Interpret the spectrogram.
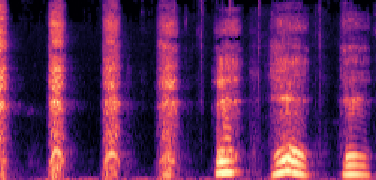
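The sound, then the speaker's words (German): A person imitates the quick, shallow panting of breath during orgasm: about seven short breaths in a steady rhythm, the later ones turning into voiced gasps. Fairly loud, with no speech. “der, der Atem wird flach und hechelnd.”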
